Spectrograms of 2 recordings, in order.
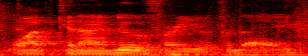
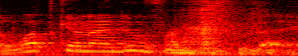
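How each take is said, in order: First: Lower, softer gruff shopkeeper; a badly done dwarf greeting a customer; terrible dwarf voice. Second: Quick, higher mock Russian-ish dwarf accent; the dwarf shopkeeper greets the customer in a fake Draconic accent. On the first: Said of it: "That was, that was terrible. I hated that voice". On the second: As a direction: rattle it off in a faked foreign accent. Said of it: "He'll speak to you in Draconic".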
